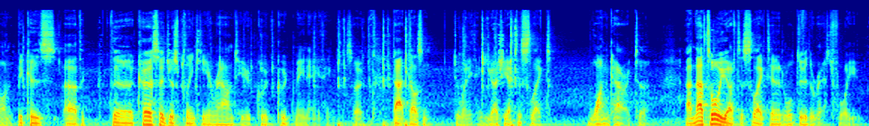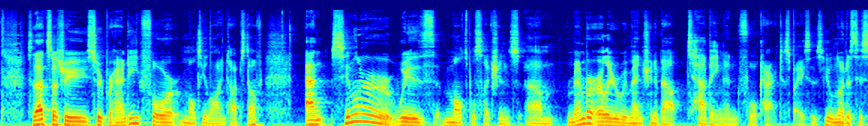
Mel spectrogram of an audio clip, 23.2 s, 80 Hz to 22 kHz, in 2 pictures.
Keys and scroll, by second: 4.4 ctrl+/, 4.7 ctrl+/, 5.0 ctrl+/, 5.3 ctrl+/, 6.7 ctrl+/.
